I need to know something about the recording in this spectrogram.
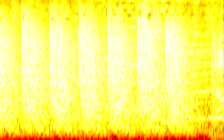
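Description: Carnival shooting-gallery gun firing rapid repeated shots, roughly three a second, each a short sharp pop.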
